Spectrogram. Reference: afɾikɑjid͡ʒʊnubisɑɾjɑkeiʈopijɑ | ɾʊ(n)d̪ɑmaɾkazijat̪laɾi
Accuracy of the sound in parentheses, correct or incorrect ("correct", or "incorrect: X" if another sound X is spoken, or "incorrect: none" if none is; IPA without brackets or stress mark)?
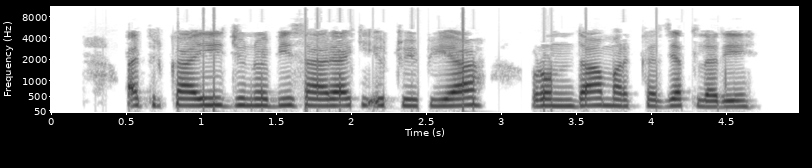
correct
